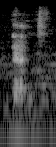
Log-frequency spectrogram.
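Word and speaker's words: את: Bereshit bara Elohim es hashamayim ve'haaretz. So Bereshit bara. So in the beginning, he made, namely God, what? Es, et. Let me check my pronunciation to use correct academic Hebrew. Et.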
